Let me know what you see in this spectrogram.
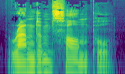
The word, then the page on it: random sample: British English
